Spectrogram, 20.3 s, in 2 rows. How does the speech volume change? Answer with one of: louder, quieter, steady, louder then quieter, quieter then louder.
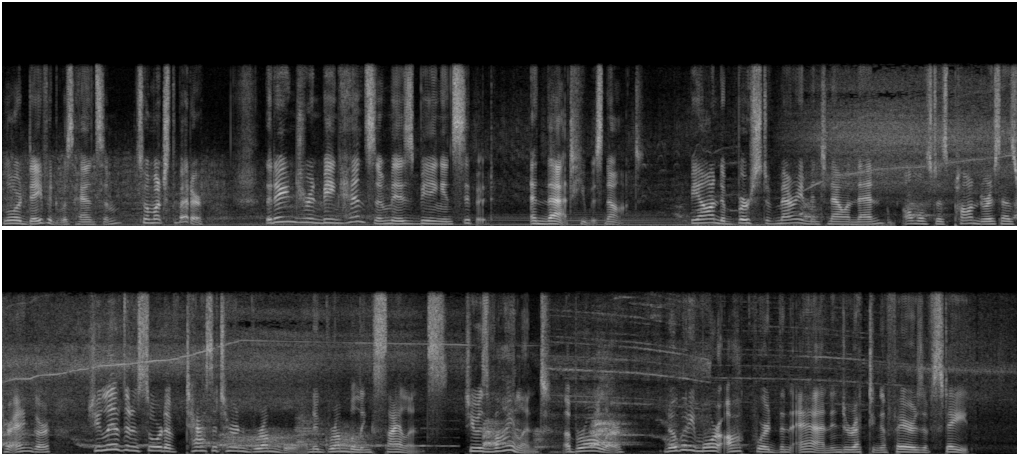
steady.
